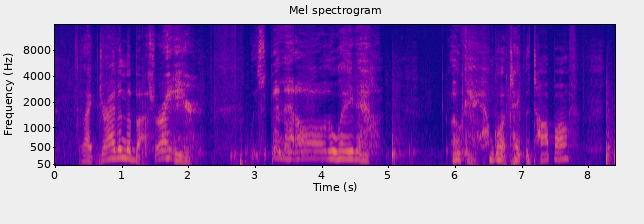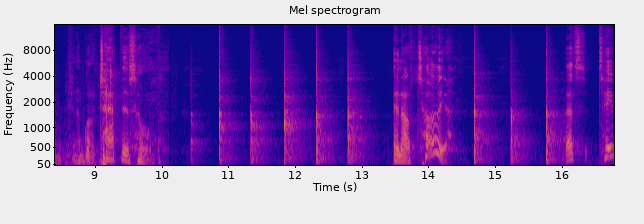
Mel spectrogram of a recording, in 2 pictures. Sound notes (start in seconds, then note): 10.4 tapping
